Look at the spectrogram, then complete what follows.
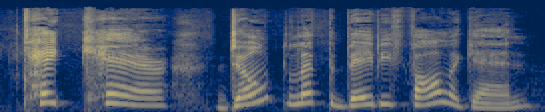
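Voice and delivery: high-pitched, sharp cry of warning; urgent warning. A narrator's reading. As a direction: warn them suddenly, pitch leaping up. Sudden warning to nurse.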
